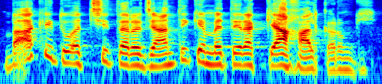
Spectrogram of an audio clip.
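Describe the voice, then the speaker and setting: Woman playing stern mother, middle-aged, forceful scolding delivery, threatening, family audio drama. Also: medium pitch, animated, a little fast. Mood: furious. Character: strict, furious middle-aged Indian mother scolding her children.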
